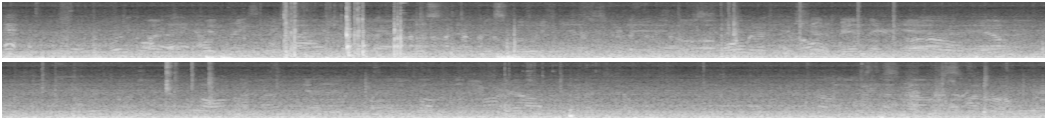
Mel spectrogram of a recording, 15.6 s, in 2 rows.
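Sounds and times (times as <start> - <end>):
airplane taking off at SJC: 0.0 - 15.6
murmur of voices: 0.0 - 15.6
sharp clacks and knocks: 2.2 - 3.3.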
